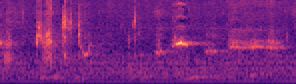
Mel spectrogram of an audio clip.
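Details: Pet budgerigar talking: a short run of squeaky, chattering syllables followed by a clear whistled note and sustained flat whistles near the end, with a steady low hum beneath.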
